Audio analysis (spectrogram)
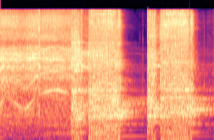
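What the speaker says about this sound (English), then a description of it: "So we'll get this one screwed in first because we know that this one is plumb right now." A power drill drives a screw into steel framing for a garage door header, the motor whirring loudly in two bursts with a brief pause between, close and alone with no talk.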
